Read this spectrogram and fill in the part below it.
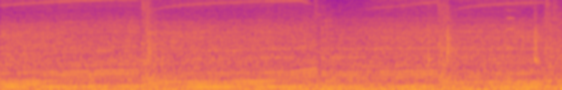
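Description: Rally car engine in Gran Turismo climbing a hill at Eiger Nordwand, a steady droning roar with rising harmonic tones as it revs up through the gears, loud and continuous with no talk.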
